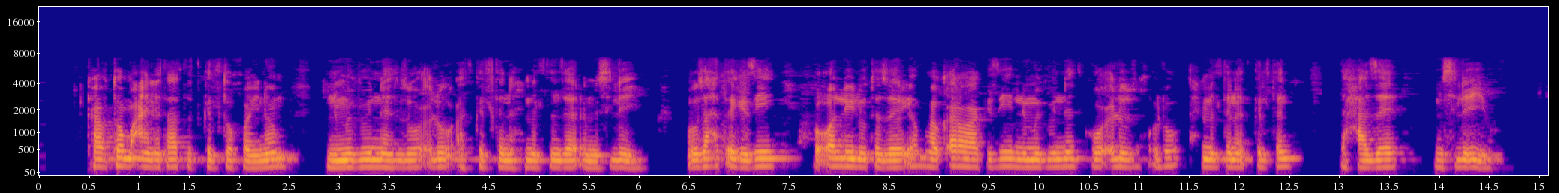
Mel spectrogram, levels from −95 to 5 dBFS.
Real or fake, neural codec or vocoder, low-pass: real; none; 7.2 kHz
